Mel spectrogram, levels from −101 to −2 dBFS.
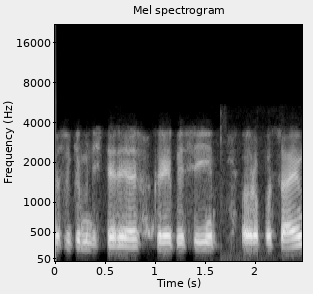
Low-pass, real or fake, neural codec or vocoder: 5.4 kHz; fake; autoencoder, 48 kHz, 128 numbers a frame, DAC-VAE, trained on Japanese speech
